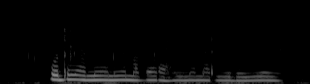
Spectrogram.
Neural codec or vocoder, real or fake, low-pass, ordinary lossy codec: none; real; 5.4 kHz; none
